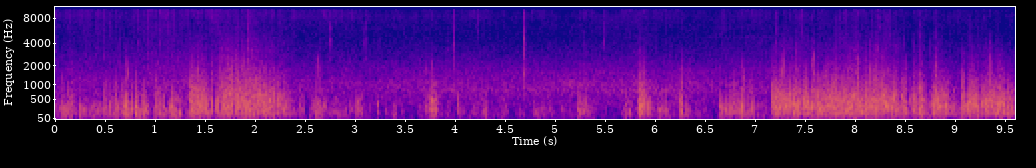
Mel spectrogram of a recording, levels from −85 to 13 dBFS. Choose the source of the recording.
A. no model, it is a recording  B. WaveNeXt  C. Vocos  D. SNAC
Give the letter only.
B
